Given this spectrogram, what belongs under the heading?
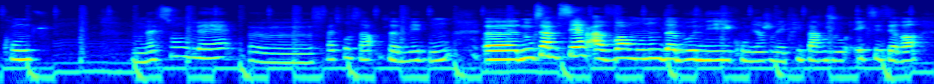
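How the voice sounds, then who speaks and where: A young woman vlogger chatting casually through a tour of her phone, with many fillers and trailing mumbles. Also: a little high. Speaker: YouTuber. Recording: echoey room with light music.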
